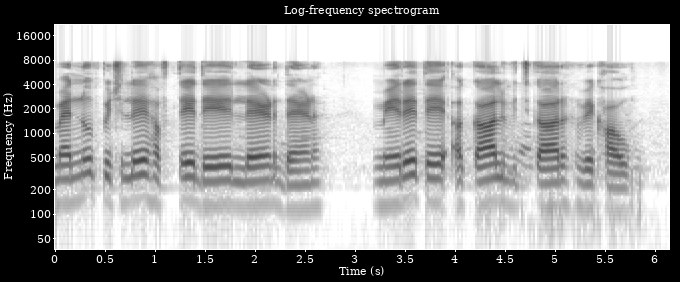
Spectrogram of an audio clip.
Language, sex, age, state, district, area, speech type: Punjabi, male, 18-30, Punjab, Shaheed Bhagat Singh Nagar, urban, read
